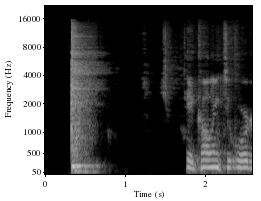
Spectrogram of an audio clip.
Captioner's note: gavel bangs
